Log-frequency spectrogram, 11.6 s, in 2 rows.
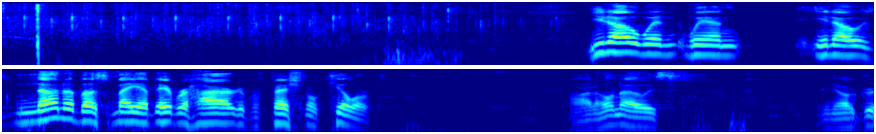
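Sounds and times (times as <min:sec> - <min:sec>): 
audience clapping: 0:00.0 - 0:04.0
speech: 0:03.9 - 0:08.4, 0:09.6 - 0:10.4, 0:11.3 - 0:11.6.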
